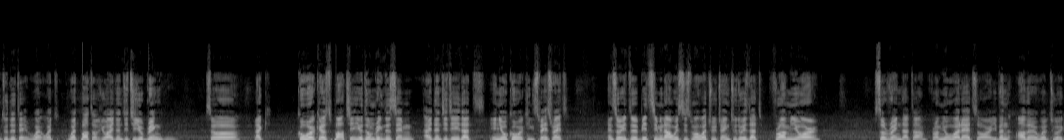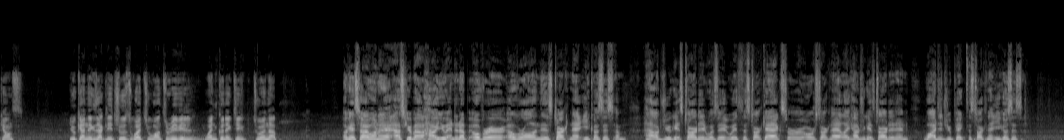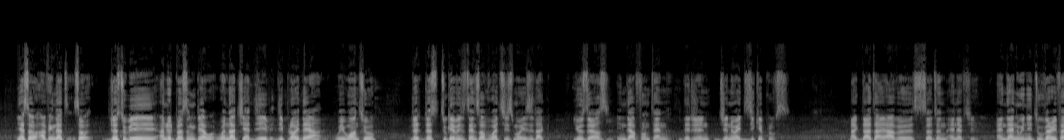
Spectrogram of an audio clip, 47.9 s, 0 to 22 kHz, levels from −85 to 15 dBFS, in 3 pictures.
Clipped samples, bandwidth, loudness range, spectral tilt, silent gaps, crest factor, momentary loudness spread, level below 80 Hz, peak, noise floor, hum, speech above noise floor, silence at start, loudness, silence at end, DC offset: under 0.1%; 15.5 kHz; 6 LU; -4.5 dB/octave; none; 18 dB; 10 LU; -66 dBFS; -6 dBFS; -56 dBFS; none; 33 dB; 0 s; -23 LUFS; 0 s; under 0.1%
